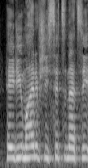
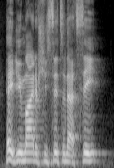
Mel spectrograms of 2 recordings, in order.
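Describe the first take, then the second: First: It sounds pleading and seeking approval. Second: It sounds hard and commanding, like a cop. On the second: "Rapport breaking is like a cop"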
